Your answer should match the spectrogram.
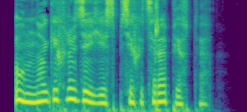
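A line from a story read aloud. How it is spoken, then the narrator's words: Soft. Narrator (Russian): мягко заметила Полли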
